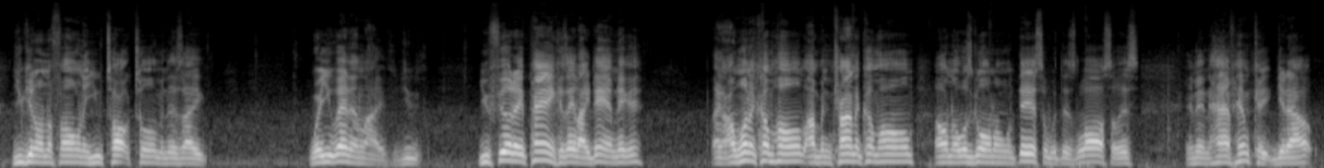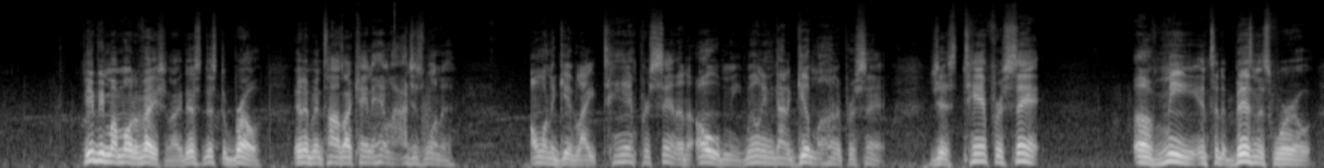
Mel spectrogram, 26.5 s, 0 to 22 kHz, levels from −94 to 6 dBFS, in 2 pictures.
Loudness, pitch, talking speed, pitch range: -20 LUFS, 140 Hz, 245 wpm, 120-155 Hz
